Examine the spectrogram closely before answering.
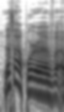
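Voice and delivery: ordinary talk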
